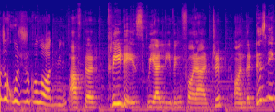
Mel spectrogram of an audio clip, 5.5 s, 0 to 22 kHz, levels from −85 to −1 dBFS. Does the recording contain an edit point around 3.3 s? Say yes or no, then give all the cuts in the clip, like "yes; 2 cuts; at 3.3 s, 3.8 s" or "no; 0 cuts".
no; 2 cuts; at 1.4 s, 4.6 s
